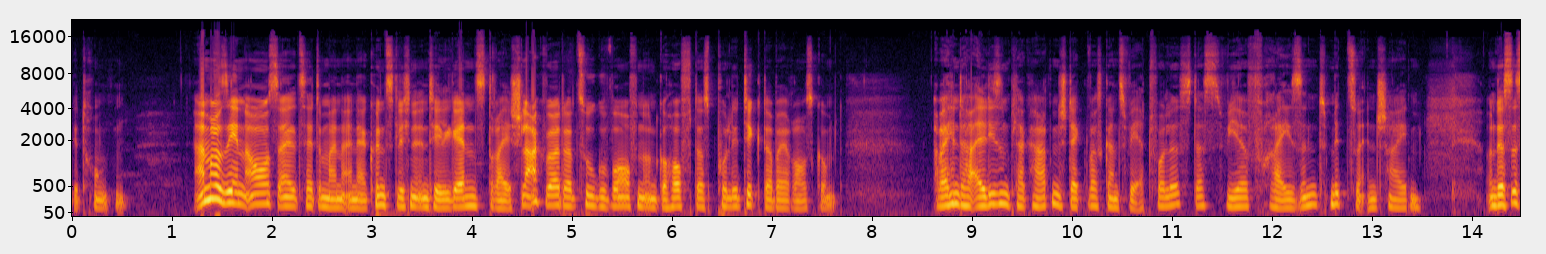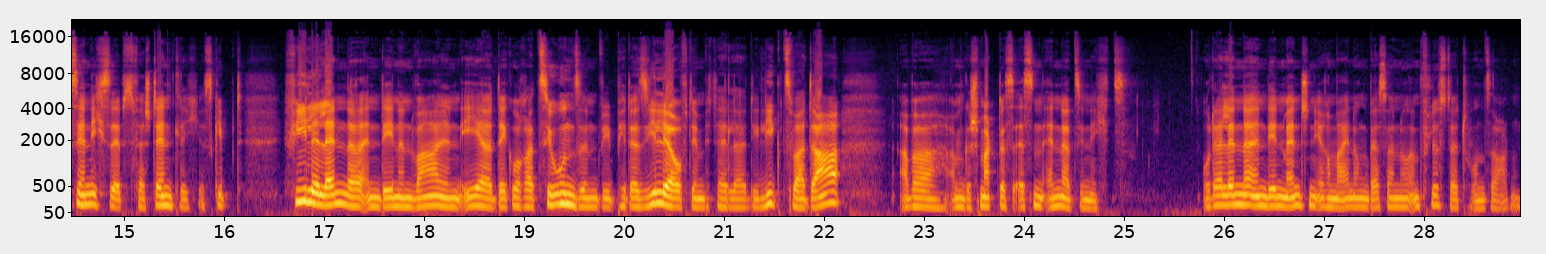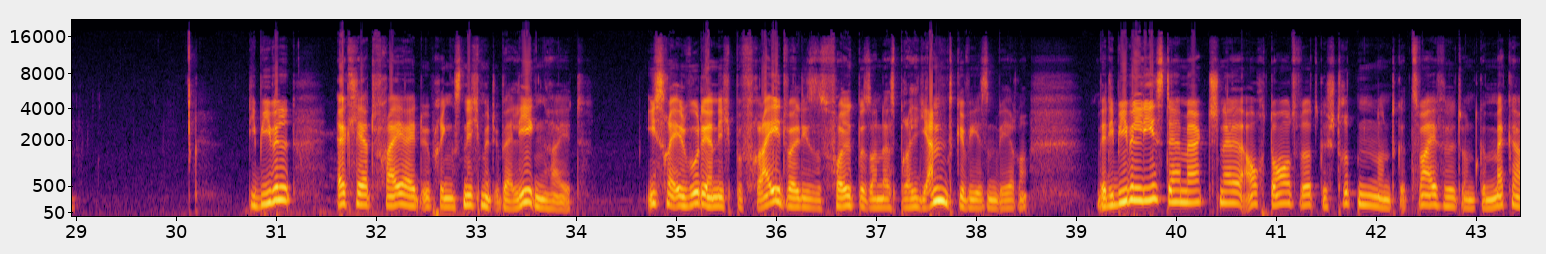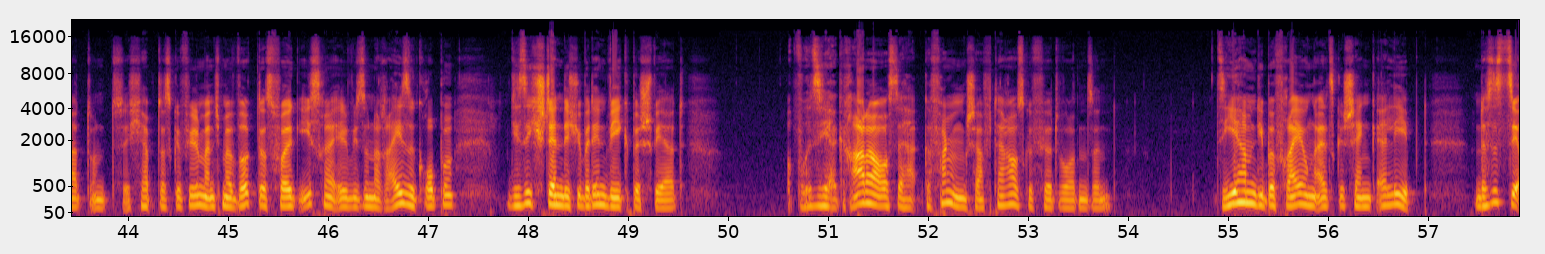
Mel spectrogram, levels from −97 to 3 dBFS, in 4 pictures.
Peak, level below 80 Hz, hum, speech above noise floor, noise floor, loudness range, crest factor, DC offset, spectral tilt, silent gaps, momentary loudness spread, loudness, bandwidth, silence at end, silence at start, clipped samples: 0 dBFS; -52 dBFS; none; 45 dB; -60 dBFS; 6 LU; 16 dB; under 0.1%; -4.5 dB/octave; none; 14 LU; -15 LUFS; 17 kHz; 0 s; 0 s; under 0.1%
